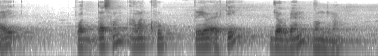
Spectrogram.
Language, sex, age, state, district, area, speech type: Bengali, male, 45-60, West Bengal, Purulia, urban, spontaneous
